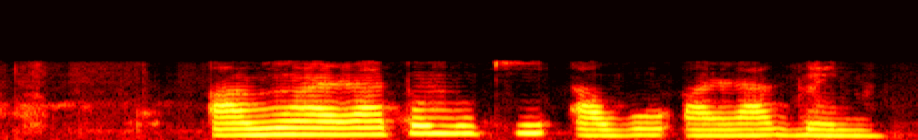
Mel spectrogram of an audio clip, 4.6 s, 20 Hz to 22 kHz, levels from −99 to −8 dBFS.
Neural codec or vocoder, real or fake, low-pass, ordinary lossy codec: codec, 16 kHz, 8 kbps, FreqCodec, smaller model; fake; 3.6 kHz; none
